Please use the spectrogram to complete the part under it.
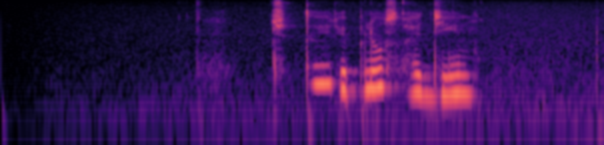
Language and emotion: Russian, sad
